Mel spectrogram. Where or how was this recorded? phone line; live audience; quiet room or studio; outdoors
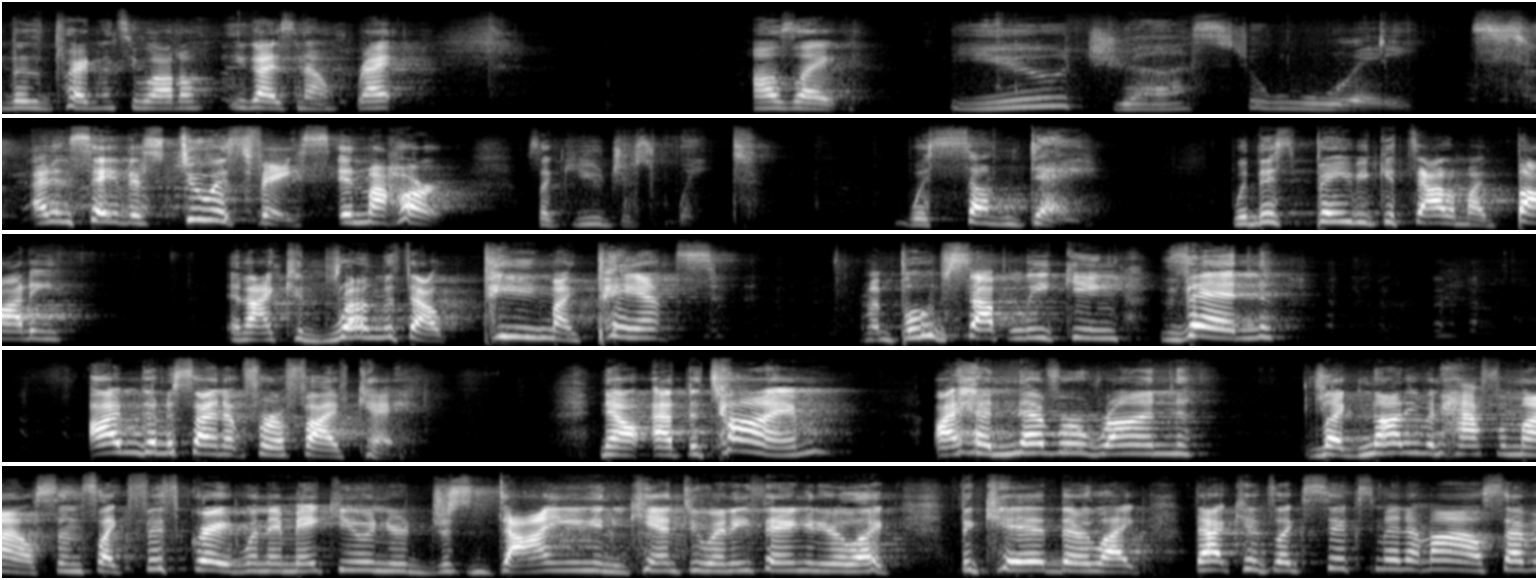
live audience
